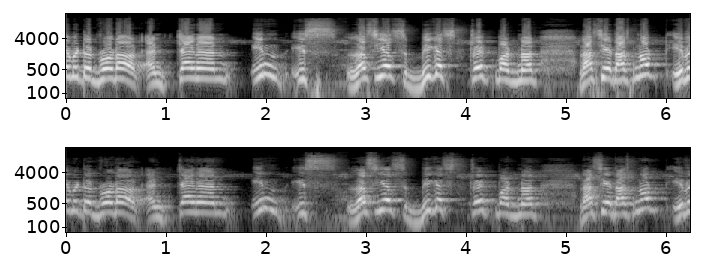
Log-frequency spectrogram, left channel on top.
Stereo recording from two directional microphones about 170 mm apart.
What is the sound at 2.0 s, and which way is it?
A man's voice, 20° left (ahead or behind).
